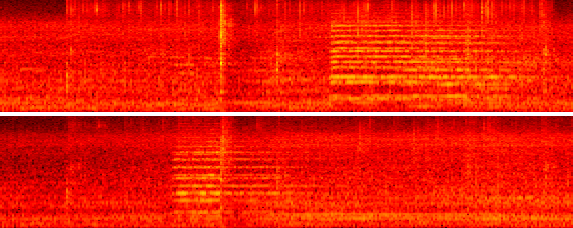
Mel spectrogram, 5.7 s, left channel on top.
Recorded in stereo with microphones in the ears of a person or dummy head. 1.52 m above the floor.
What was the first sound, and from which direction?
Frying, 80° left.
